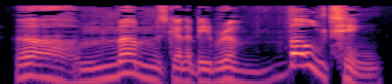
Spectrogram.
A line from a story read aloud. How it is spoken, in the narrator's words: groaned George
